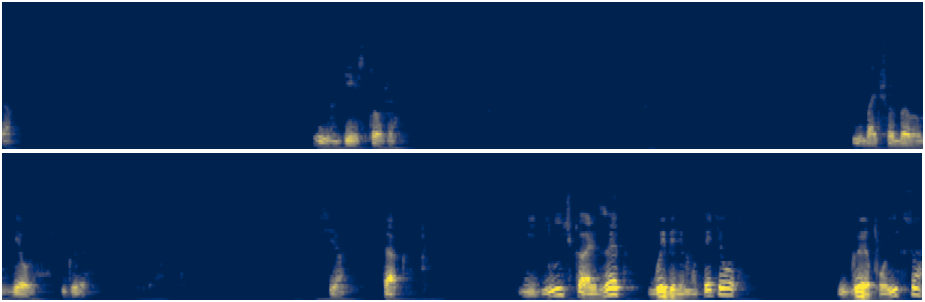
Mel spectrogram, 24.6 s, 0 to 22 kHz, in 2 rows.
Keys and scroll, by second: 12.1 g, 14.2 g, 18.7 1, 19.3 alt+z, 23.1 g.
